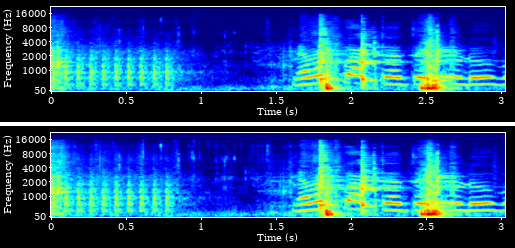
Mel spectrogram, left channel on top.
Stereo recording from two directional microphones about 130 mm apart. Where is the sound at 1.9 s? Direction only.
15° left (ahead or behind).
